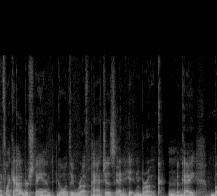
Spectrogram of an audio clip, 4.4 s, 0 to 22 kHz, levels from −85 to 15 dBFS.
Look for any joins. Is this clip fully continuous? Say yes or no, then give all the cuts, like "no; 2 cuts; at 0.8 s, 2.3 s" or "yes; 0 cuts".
no; 1 cut; at 1.1 s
